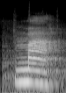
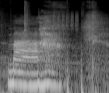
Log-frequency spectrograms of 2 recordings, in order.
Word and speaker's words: mà: Ma. Ma. Ma. No, it's not like that. Ma.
